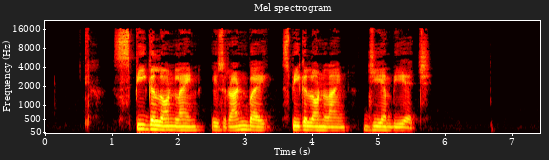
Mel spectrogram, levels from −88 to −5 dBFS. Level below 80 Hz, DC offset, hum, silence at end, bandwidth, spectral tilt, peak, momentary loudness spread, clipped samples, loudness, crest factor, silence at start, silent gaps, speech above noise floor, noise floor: -66 dBFS; under 0.1%; none; 1.65 s; 17 kHz; -3.5 dB/octave; -6 dBFS; 18 LU; under 0.1%; -25 LUFS; 20 dB; 0.6 s; none; 55 dB; -80 dBFS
